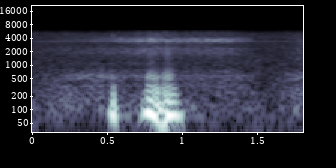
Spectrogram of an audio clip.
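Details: A single soft, low snore over a brief inhaled snort, faint background hiss, recorded in the dark from a husband; snoring.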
